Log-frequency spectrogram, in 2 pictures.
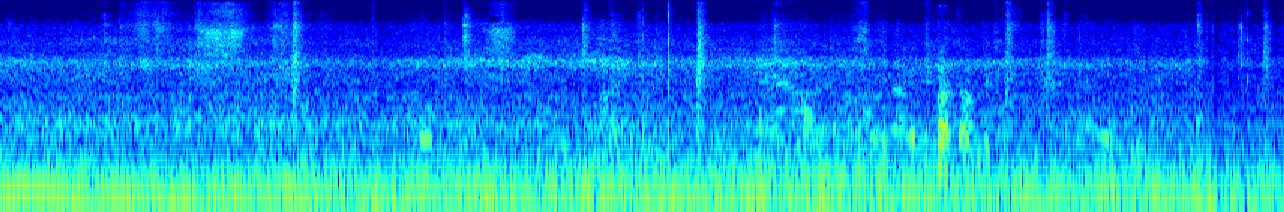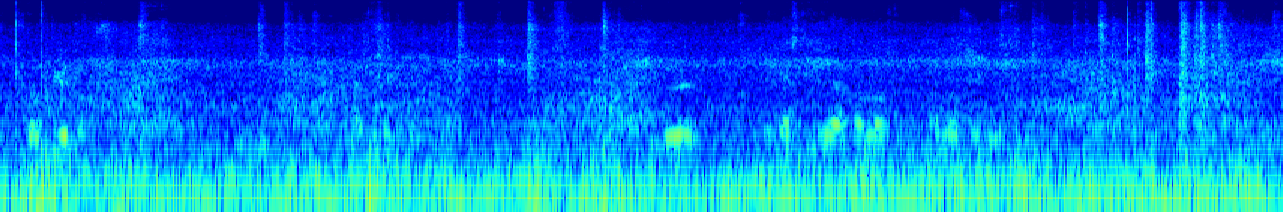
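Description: A bus rattles and clatters as it rolls along.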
